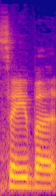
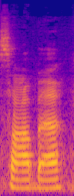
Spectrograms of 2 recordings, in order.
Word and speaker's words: Saba: All right, so we are back from Saba, and we pronounced it wrong the whole time, by the way. It's Saba, not Saba.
